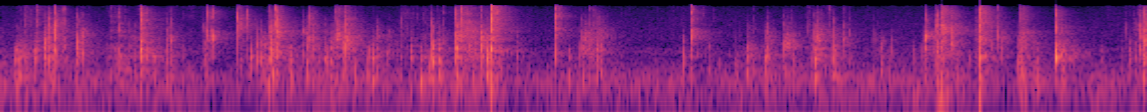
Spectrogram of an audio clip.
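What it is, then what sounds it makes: Plastic bag of flour. A full plastic flour bag with a printed label, lying on a wooden table, is squeezed and scratched with long green-painted nails. The result is a steady run of bright, crisp plastic crinkles and rustles in quick irregular bursts, with almost no low end and very short decay.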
